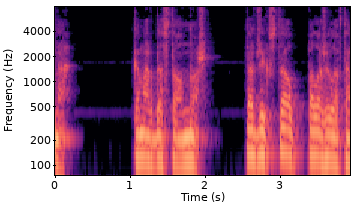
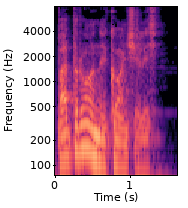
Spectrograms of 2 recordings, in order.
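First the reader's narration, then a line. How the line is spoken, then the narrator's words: Quiet speech. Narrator (Russian): сказал таджик негромко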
